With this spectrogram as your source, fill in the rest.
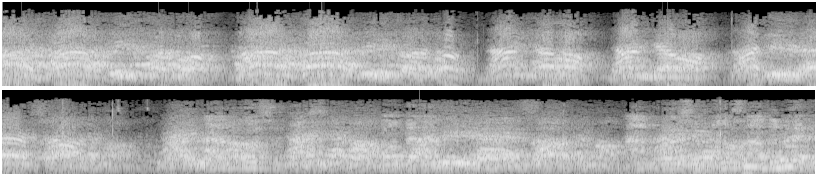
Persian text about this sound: دانشجویان دانشگاه خواجه نصیر روز یکشنبه در آغاز جلسه سخنرانی وزیر پیشین فرهنگ و ارشاد اسلامی محمد حسین صفار هرندی در آن دانشگاه شعارهایی سر دادند.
